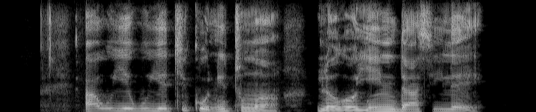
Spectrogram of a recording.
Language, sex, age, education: Yoruba, male, 30-45, tertiary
